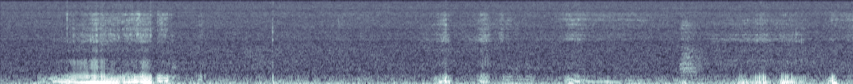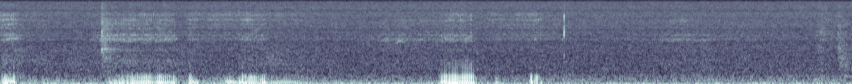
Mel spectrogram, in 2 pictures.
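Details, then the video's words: Sleeping German Shepherd puppy snoring, deep raspy rumbles with a loud first breath, then softer irregular snorts and snuffles spaced a second or two apart in a quiet room. "the German Shepherd puppy, has a snoring problem"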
